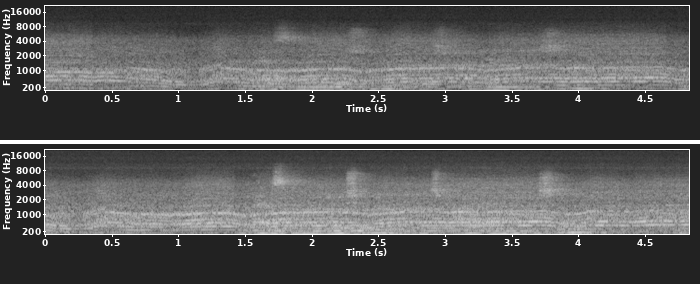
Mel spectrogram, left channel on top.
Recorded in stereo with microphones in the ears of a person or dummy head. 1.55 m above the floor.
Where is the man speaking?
40° right (ahead or behind), 2.5 m.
